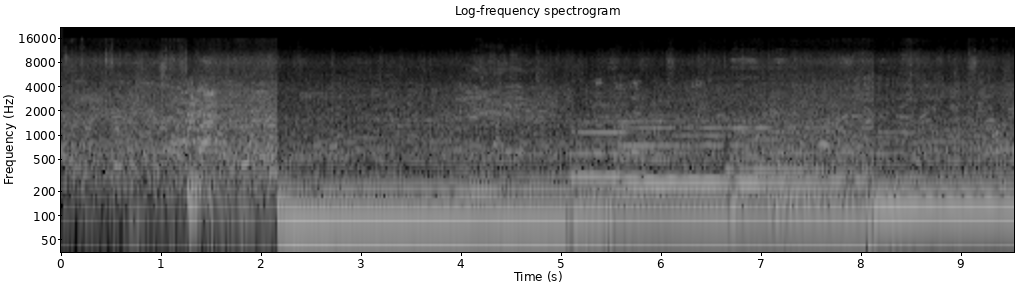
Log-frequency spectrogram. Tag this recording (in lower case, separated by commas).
music, hubbub, crowd, speech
